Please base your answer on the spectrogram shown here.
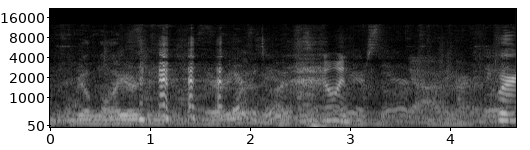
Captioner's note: laughing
